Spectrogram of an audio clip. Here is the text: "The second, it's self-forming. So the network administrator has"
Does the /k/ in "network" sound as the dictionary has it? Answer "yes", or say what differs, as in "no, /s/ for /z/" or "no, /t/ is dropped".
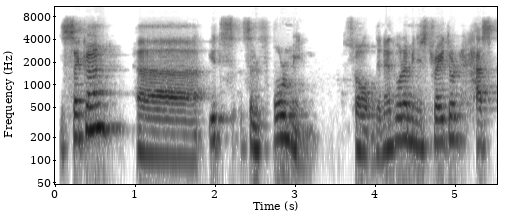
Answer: no, /k/ is dropped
